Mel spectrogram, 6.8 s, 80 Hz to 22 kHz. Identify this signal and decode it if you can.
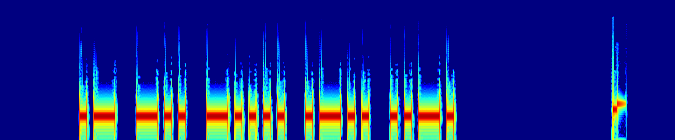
Morse code, heard as a keyed tone, about 17 wpm, 700 Hz. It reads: AD6LF
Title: USA Call Signs 17wpm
